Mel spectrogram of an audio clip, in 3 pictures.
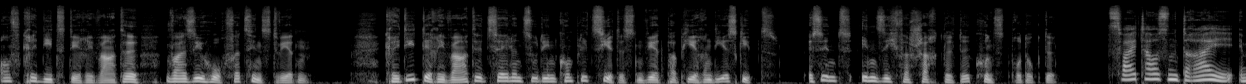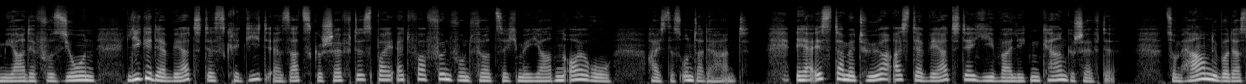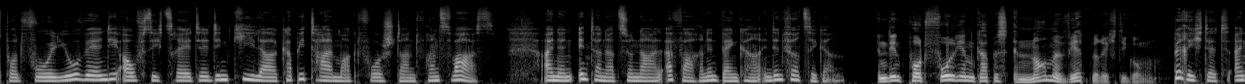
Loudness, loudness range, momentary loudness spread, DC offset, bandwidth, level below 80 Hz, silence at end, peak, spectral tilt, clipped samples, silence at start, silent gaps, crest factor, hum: -25 LUFS; 4 LU; 11 LU; under 0.1%; 16.5 kHz; -58 dBFS; 0 s; -10 dBFS; -5.5 dB/octave; under 0.1%; 0 s; none; 16 dB; none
